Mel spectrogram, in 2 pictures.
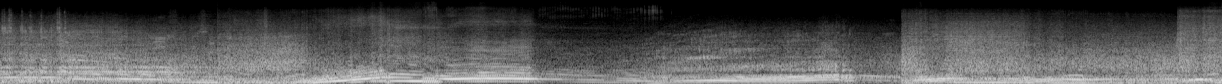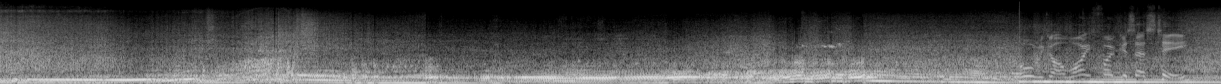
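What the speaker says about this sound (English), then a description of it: "Someone's revving over there." Modified cars revving hard at a car meet, engines roaring with rising and falling revs in repeated sweeps, loud and close, with crowd voices and talking mixed underneath throughout.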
